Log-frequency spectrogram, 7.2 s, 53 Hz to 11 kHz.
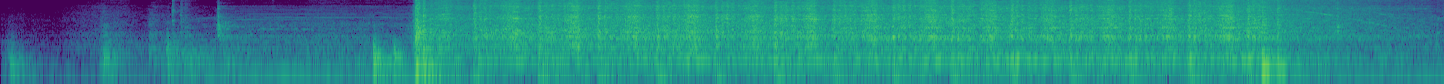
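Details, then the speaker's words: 2008 Hyundai Tucson towed in as a no-start: the starter spins the engine fast and evenly for about four seconds but it never fires despite spark and fuel prime; the timing belt was broken. "all right so there you go you can see that it won't start so to me first thing when I heard that sound that's not a good sound"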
